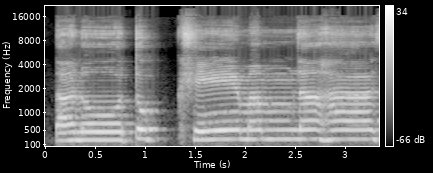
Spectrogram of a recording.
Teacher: Kshemam, the first syllable is always k, so you have to hold the ik.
